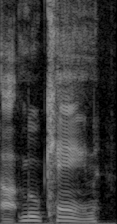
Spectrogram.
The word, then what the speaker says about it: Mukane: Rhymes with Liu Kang. – Yeah. – One of the best. – Literally, so Mu and then K-A-N-E. Mu Kane.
